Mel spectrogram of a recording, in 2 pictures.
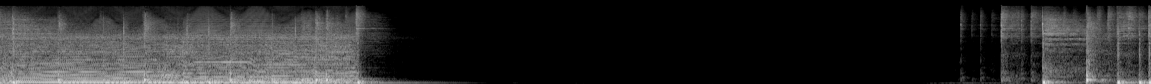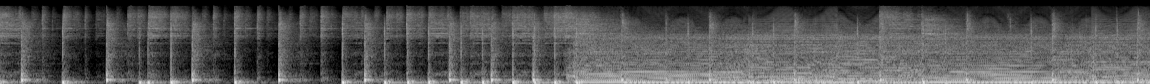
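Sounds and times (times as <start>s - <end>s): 
punk instrumental: 0.0s - 4.2s, 9.6s - 23.0s.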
